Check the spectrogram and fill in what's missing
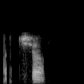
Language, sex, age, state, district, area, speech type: Hindi, male, 18-30, Madhya Pradesh, Jabalpur, urban, conversation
